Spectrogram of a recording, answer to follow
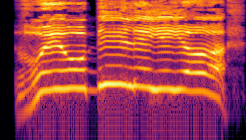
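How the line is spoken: Screaming. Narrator (Russian): завопил он

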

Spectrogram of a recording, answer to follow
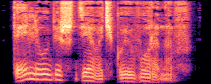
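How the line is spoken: Muttered. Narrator (Russian): пробормотал Кович

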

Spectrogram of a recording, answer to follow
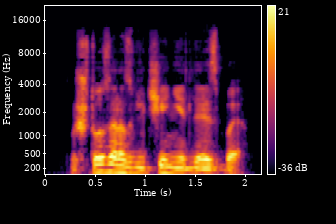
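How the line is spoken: Short laugh. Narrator (Russian): Айвен хохотнул

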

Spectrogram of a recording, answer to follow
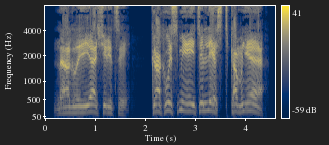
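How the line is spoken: Growling. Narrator (Russian): прорычал он

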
